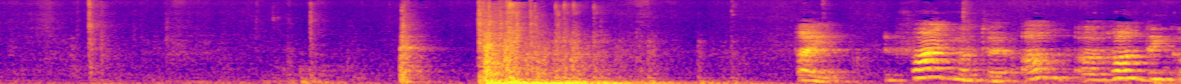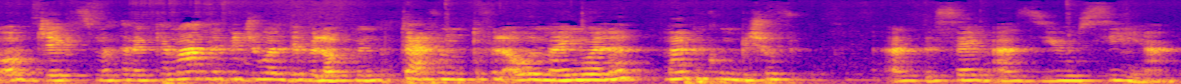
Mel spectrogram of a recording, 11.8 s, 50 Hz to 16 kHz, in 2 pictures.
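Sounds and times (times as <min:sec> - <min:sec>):
door being closed with a heavy thud: 0:02.4 - 0:03.8
speech: 0:05.0 - 0:11.8.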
